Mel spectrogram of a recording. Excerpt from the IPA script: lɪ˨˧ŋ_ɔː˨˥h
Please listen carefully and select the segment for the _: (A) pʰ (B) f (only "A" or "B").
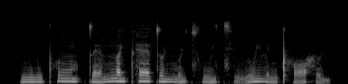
A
